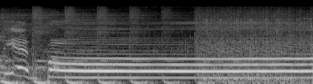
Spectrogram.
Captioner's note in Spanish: Aplausos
